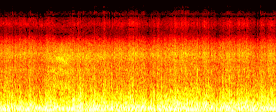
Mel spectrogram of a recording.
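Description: Wind rushing over the microphone and the steady rumble of a passenger train running at speed, heard from an open coach window while another train overtakes on the next track.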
